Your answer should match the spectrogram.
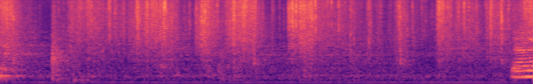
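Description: Tissue paper rustling softly and irregularly as it is folded over by hand.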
